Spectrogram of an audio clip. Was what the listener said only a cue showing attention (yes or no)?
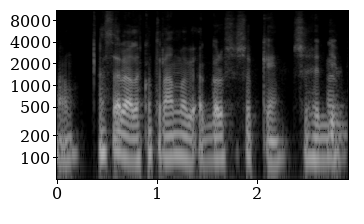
no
